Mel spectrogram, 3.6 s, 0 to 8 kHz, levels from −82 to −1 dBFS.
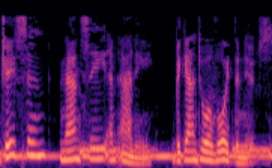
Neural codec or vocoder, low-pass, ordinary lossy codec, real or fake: codec, 16 kHz, 4 kbps, FreqCodec, larger model; 7.2 kHz; MP3, 24 kbps; fake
